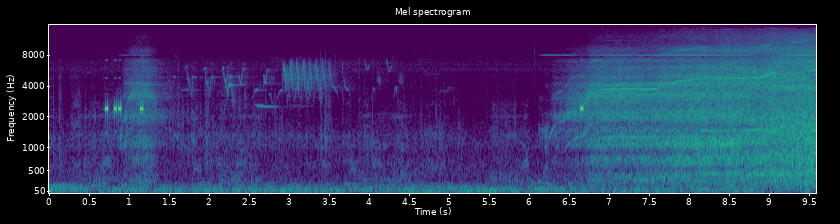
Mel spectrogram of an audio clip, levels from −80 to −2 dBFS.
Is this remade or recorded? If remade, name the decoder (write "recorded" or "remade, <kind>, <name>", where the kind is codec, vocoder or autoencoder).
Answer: recorded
